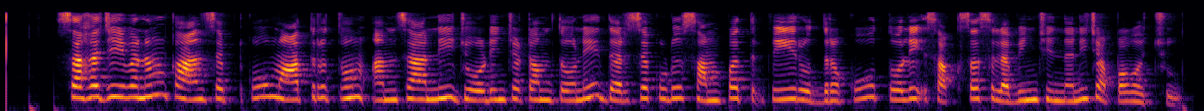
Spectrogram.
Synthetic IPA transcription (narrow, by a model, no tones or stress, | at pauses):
sɐɦɐd͡ʒiːʋɐnɐmkaːnse̞p̚ʈkumaːt̪ɾut̪ʋɐmɐmʃaːnːid͡ʒo̞ːɽiɲt͡ʃɐʈɐmt̪o̞ːne̞ːd̪ɐɾʃɐkuɽusɐmpɐt̪pʰiːɾud̪ɾɐkut̪o̞lisɐksɐslɐbʱiɲt͡ʃind̪ɐnit͡ʃɛpːɐʋɐt͡ʃːu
